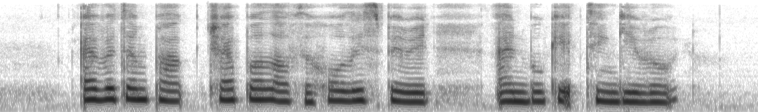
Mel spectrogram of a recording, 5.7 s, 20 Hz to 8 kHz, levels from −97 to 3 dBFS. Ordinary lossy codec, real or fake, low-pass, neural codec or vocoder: AAC, 48 kbps; fake; 7.2 kHz; vocoder, 22.05 kHz, 80 mel bands, Vocos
